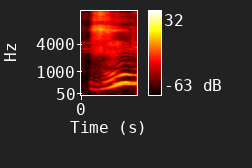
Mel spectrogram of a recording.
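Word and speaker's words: vous: طيب ده بخصوص الار الاس هنطقها ولا لا فو نو انتم فو نحن نو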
